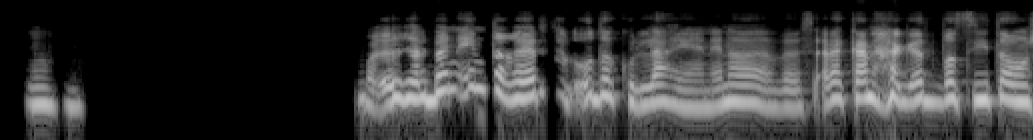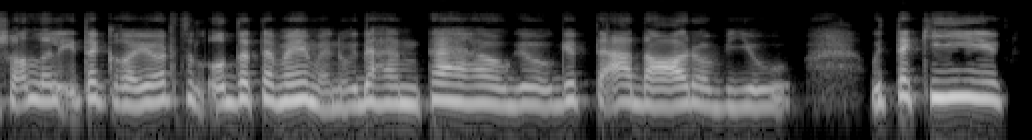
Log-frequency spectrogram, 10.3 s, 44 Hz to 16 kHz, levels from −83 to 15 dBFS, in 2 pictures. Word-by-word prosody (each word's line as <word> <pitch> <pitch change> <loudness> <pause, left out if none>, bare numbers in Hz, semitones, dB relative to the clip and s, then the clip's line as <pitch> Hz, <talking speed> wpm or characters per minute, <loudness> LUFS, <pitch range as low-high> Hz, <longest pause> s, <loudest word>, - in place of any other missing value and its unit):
اهم. 195 -2 -5 1.4
غلبان 255 +7 +3
إيه! - - -1
أنت 380 -3 -1
غيرت 280 +2 +2
الأوضة 250 +4 -1
كلّها، 220 -3 -2
يعني 180 0 -6
أنا 220 -3 -1
باسألك 185 +8 -3
عن 255 0 +6
حاجات 235 +2 +3
بسيطة 240 +1 +1
ما 225 - +3
شاء - - -4
الله 240 -2 -1
لقيتك 225 0 -3
غيرت 225 +5 -2
الأوضة 235 +1 -1
تمامًا، 230 -6 +1
ودهنتها 215 +1 0
وج 195 0 -5
وجبت 205 +4 -5
قعدة 215 -3 0
عربي 190 -1 0
و 190 +4 -8 0.4
والتكييف. 265 +1 +3
225 Hz, 155 wpm, -19 LUFS, 200-250 Hz, 1.4 s, عن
